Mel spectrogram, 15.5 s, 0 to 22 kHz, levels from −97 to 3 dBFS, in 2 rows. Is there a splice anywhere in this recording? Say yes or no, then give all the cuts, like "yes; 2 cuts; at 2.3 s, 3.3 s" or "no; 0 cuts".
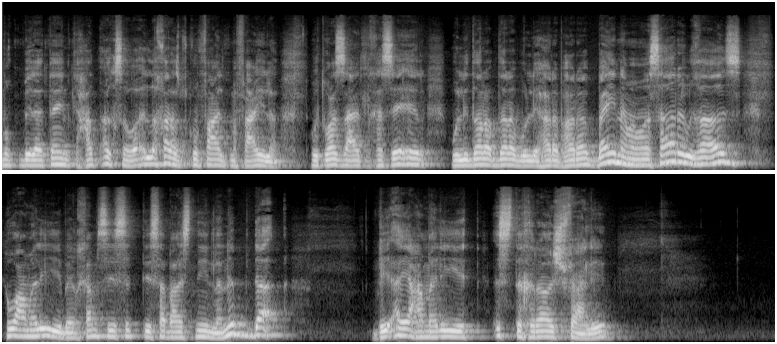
no; 0 cuts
